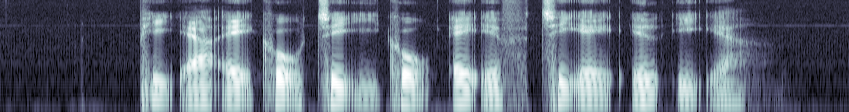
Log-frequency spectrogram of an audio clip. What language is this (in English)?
Danish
